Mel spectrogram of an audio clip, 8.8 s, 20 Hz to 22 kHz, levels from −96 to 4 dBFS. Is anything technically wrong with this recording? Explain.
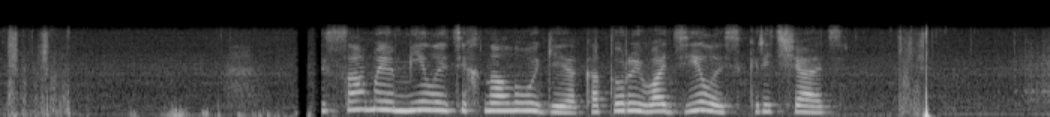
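Yes, there are three problems in this speech clip, two close together and one near the end.

At 2.47 to 2.57 s, a sound hangs for about 86 ms with a slight buzz or dip, then carries on with nothing lost. This is a short stall from a late packet. The jitter buffer ran dry, so the receiver stretched the last audio until the packet arrived, adding 86 ms of delay.

At 2.62 to 2.69 s, the sound briefly holds and fades for about 58 ms, then jumps ahead, skipping roughly 60 ms. This is a burst of packet loss. Consecutive audio never arrived in time, so the receiver extended and attenuated the last sound, then resumed past the gap.

From 7.79 to 8.43 s, the speech sounds rushed, at about 112% speed with unchanged pitch. This is a jitter buffer speed-up. Too much audio had built up in the buffer, so the receiver cut out small pitch-period slices, removing about a tenth of a second in total to reduce delay.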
